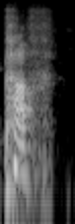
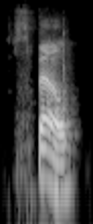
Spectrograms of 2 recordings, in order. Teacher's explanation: if you say puff you'll feel the paper move whereas if you say spell you will notice that the paper doesn't move and that's because the p and spell bell is unaspirated am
